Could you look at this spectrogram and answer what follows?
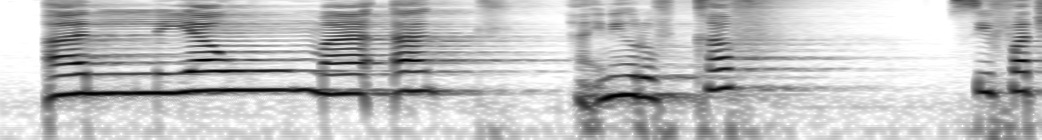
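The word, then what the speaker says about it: الْيَوْمَ: Yau ada harfulin atau huruf lin, sebab ada waw sukun yang sebelumnya baris fathah, maka dibacanya lembut. Al-yauma Nah, ini huruf kaf,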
